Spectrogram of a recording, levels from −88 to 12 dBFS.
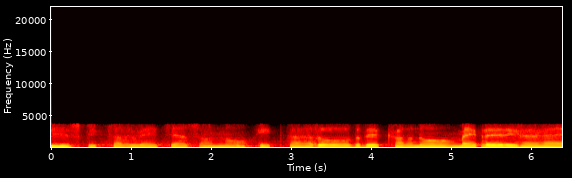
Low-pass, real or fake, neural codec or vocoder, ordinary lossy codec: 3.6 kHz; fake; codec, 16 kHz in and 24 kHz out, 0.4 kbps, LongCat-Audio-Codec, two codebook decoder; none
